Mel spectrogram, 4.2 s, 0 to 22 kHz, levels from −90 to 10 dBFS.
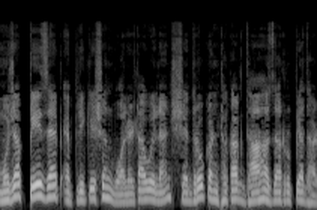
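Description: A speech clip with plainly audible codec damage throughout, likely from HE-AAC compression at a low bitrate around 20 kbps. Spectral band replication rebuilds the treble from copied lower bands, so harmonics misalign above the crossover; a spectrogram shows that patched upper band and nothing above 14.9 kHz.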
